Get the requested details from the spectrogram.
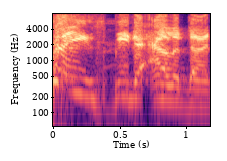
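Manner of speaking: very loud, high, belted preaching cry. Voicing a priest that sounds like Mister Krabs. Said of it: "an Aladdin priest that sounded like Mister Krabs".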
